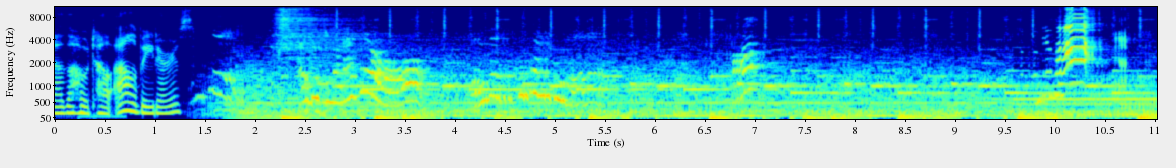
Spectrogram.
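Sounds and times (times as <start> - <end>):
background music with low pulse: 1.9 - 11.0.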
